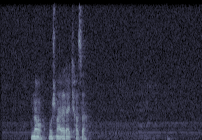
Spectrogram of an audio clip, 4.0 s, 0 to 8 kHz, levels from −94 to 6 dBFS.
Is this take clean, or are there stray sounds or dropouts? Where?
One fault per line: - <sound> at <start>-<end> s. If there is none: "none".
none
